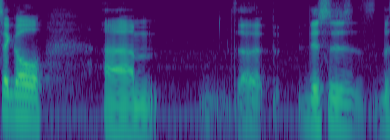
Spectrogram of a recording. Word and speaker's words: Sigil: Some people call it Sigil, but technically it's pronounced Sigle.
